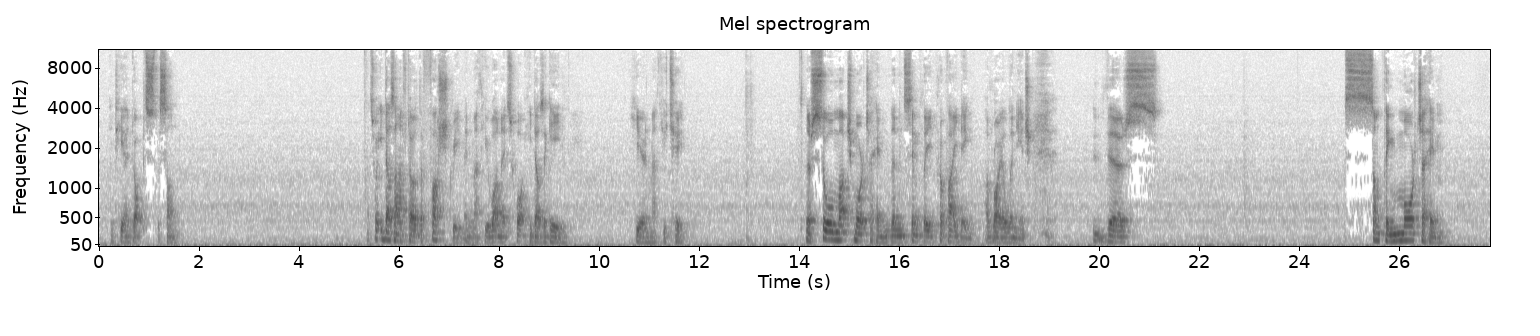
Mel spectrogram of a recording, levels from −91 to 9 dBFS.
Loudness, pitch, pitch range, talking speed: -28 LUFS, 95 Hz, 85-115 Hz, 90 wpm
